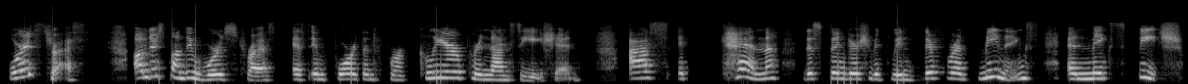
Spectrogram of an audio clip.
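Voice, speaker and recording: Woman teaching word stress real slow, lotta ums, kinda dull lo-fi sound. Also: on the high side, fairly bright tone. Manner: frequent "um" and "uh" fillers. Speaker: English pronunciation teacher. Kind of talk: slow explanatory lesson with slides.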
